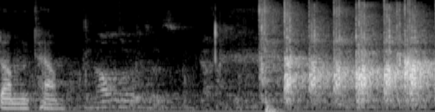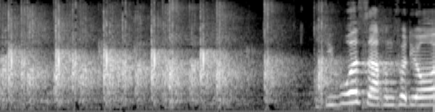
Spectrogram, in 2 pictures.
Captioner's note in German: Beifall DIE LINKE und vereinzelt SPD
